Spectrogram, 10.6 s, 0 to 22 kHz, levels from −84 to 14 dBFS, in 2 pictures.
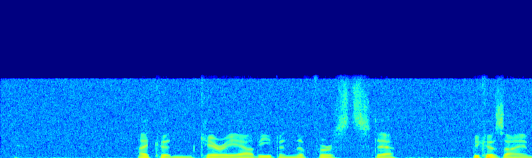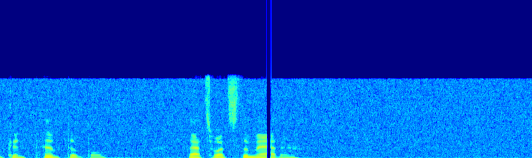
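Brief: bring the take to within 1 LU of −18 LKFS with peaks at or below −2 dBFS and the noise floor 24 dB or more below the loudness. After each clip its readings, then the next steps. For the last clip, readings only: number of dropouts 1; longest dropout 46 ms; background noise floor −43 dBFS; target noise floor −52 dBFS; integrated loudness −27.5 LKFS; sample peak −9.5 dBFS; target loudness −18.0 LKFS
→ repair the gap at 0:07.98, 46 ms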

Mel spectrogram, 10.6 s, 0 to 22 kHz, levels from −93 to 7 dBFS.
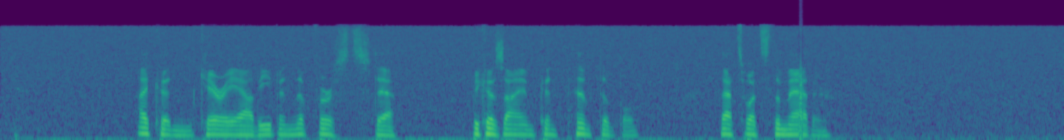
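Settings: number of dropouts 0; background noise floor −43 dBFS; target noise floor −52 dBFS
→ broadband denoise 9 dB, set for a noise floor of −43 dBFS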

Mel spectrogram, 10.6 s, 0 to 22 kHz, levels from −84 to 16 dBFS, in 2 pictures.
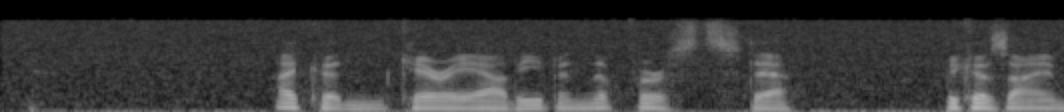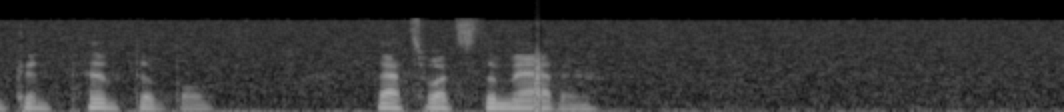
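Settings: background noise floor −48 dBFS; target noise floor −52 dBFS
→ broadband denoise 6 dB, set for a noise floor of −48 dBFS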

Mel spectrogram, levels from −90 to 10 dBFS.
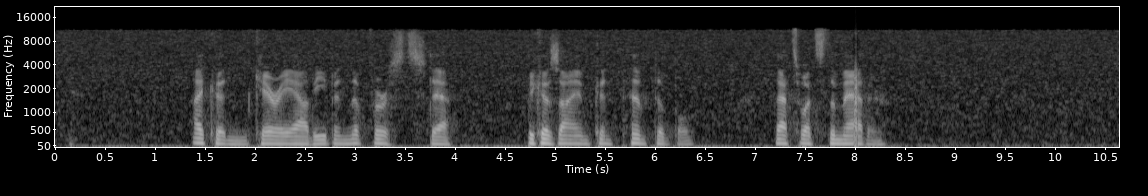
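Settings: background noise floor −52 dBFS; integrated loudness −27.5 LKFS; sample peak −10.0 dBFS; target loudness −18.0 LKFS
→ level +9.5 dB
brickwall limiter −2 dBFS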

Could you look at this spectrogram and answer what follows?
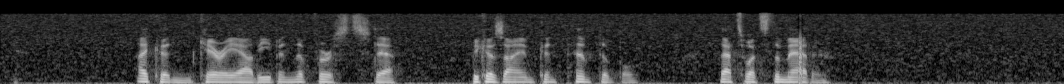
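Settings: integrated loudness −18.0 LKFS; sample peak −2.0 dBFS; background noise floor −42 dBFS

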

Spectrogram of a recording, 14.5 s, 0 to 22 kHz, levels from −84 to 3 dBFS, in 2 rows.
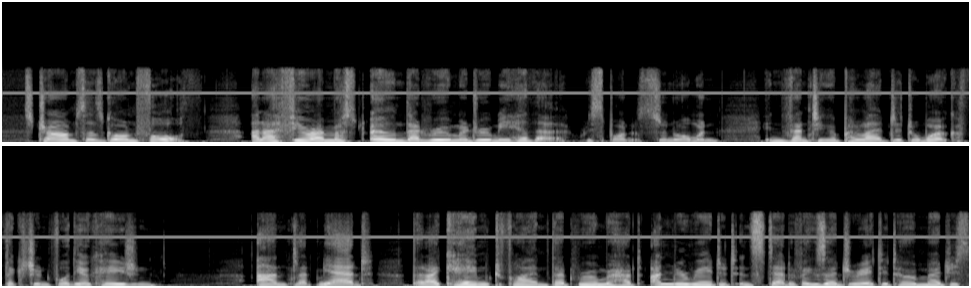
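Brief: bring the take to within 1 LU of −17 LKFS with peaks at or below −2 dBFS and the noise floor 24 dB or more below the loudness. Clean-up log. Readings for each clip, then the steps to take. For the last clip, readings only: interfering tone 7,700 Hz; level of the tone −42 dBFS; integrated loudness −21.5 LKFS; sample peak −4.0 dBFS; target loudness −17.0 LKFS
→ notch filter 7,700 Hz, Q 30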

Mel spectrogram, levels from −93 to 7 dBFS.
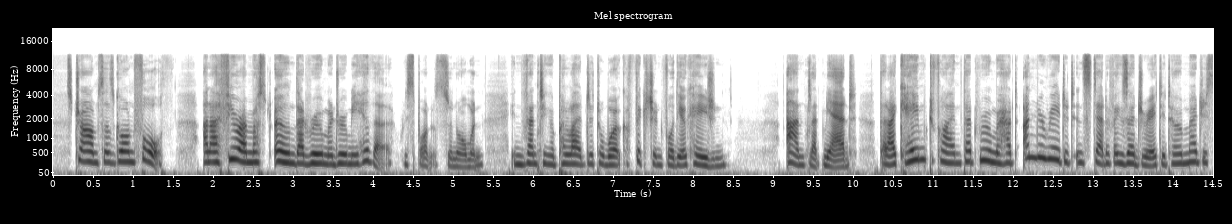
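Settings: interfering tone none found; integrated loudness −21.5 LKFS; sample peak −4.0 dBFS; target loudness −17.0 LKFS
→ level +4.5 dB
brickwall limiter −2 dBFS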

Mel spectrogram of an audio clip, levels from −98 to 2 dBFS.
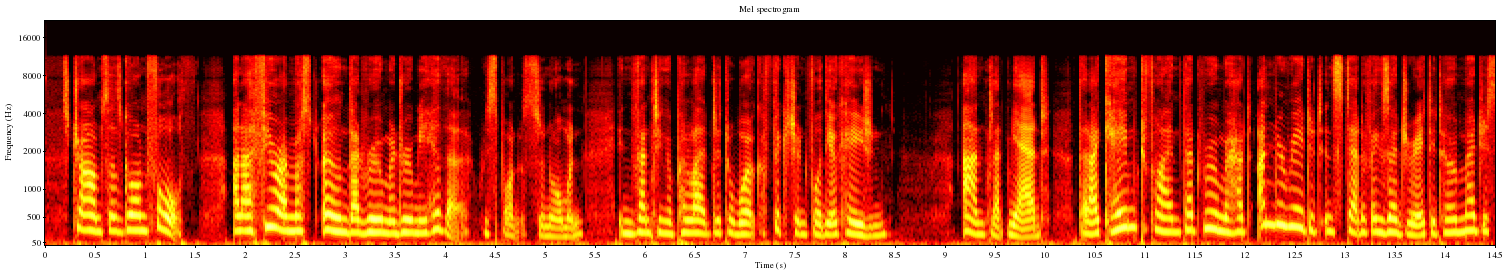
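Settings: integrated loudness −17.0 LKFS; sample peak −2.0 dBFS; background noise floor −48 dBFS

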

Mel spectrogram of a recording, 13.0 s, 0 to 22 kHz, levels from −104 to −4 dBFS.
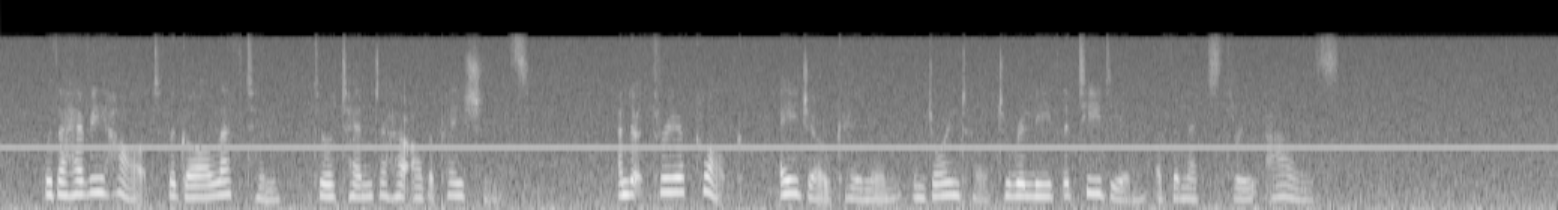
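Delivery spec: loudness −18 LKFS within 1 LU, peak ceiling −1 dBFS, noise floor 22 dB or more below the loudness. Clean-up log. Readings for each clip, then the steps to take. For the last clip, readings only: interfering tone 1,300 Hz; level of the tone −32 dBFS; background noise floor −33 dBFS; target noise floor −47 dBFS; integrated loudness −24.5 LKFS; sample peak −4.5 dBFS; target loudness −18.0 LKFS
→ notch filter 1,300 Hz, Q 30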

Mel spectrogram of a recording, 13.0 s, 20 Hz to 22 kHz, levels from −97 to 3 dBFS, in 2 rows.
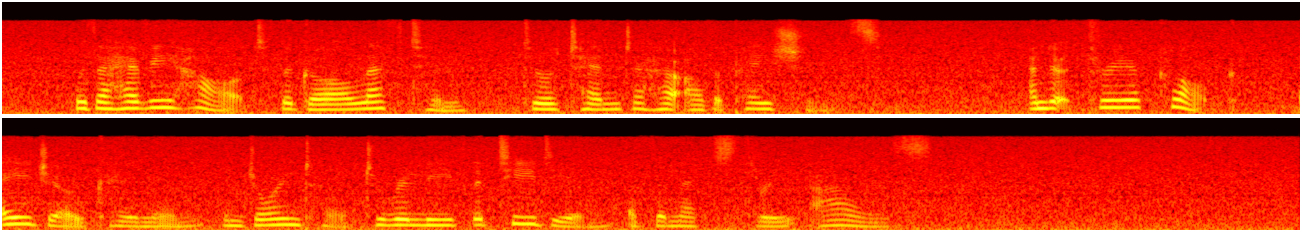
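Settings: interfering tone none found; background noise floor −38 dBFS; target noise floor −47 dBFS
→ noise reduction from a noise print 9 dB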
